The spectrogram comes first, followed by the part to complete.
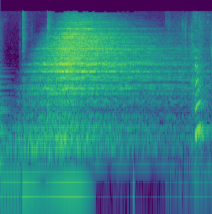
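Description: Background music: held bass notes under a cymbal swell that peaks a little over a second in and then fades away, the bass stopping about two seconds in.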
